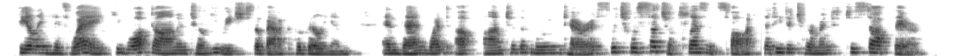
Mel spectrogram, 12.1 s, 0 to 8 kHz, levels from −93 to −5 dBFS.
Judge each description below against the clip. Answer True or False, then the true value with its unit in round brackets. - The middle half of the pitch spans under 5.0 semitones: True (4.0 semitones)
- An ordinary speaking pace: True (165 wpm)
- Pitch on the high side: False (165 Hz)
